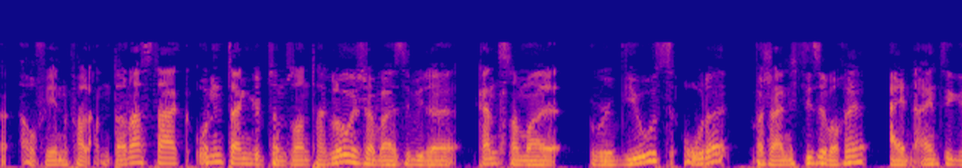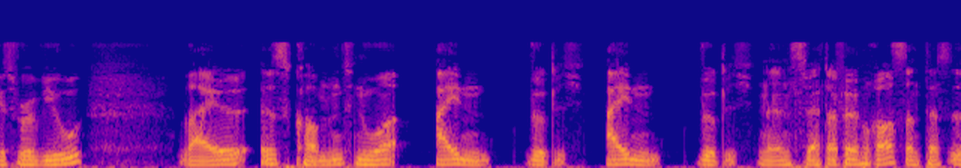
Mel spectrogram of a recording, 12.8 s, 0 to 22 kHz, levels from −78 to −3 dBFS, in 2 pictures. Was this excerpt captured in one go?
no; 2 cuts; at 8.7 s, 10.3 s

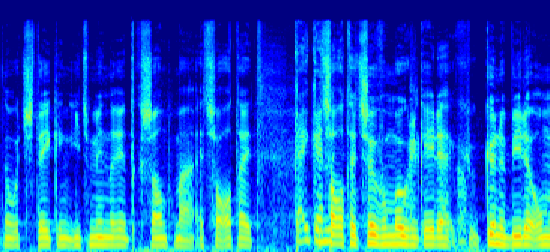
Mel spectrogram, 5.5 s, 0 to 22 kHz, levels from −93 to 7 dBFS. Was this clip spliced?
no; 0 cuts

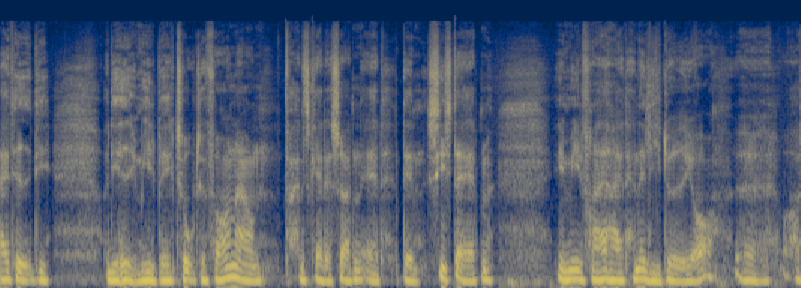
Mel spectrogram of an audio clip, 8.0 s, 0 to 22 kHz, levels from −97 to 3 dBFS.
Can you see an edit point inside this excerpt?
no; 0 cuts

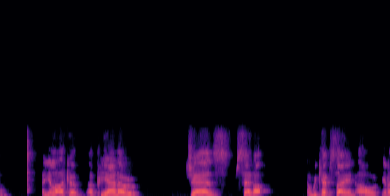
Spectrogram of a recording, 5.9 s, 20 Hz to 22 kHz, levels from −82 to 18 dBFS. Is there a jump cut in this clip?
no; 0 cuts

